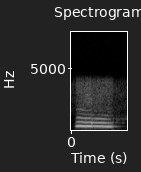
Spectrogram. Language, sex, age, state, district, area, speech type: Manipuri, female, 30-45, Manipur, Senapati, rural, conversation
